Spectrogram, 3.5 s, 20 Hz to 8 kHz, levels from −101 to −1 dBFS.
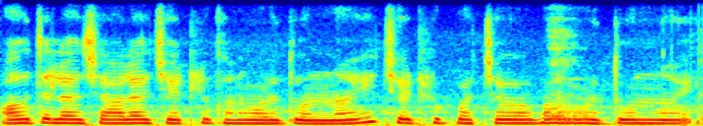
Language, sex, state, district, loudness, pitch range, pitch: Telugu, female, Telangana, Mahabubabad, -13 LUFS, 220-230 Hz, 225 Hz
